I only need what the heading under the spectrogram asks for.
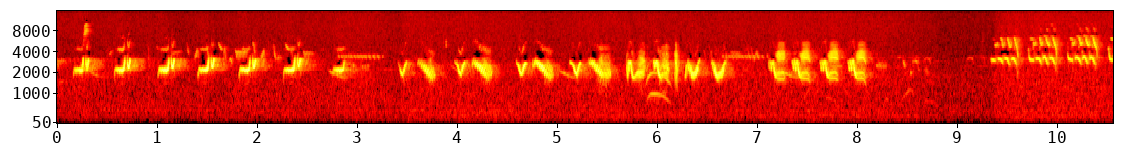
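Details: Continuous masteran song of a northern mockingbird, the bird credited with about 200 copied sounds: rapid repeated chirped phrases, shifting to buzzier slurred notes, then a fresh high stuttering phrase type near the end.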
